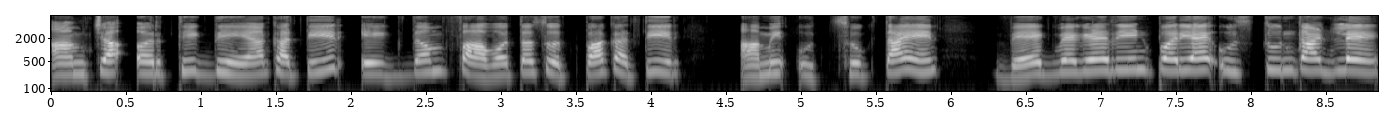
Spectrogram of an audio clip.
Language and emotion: Goan Konkani, happy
